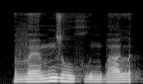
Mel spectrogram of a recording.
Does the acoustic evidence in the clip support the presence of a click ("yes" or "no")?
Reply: no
